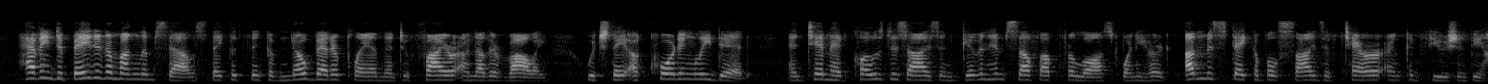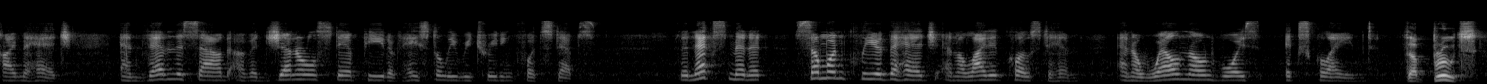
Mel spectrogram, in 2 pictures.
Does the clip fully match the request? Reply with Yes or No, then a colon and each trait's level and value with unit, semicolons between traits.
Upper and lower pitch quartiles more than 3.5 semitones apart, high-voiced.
Yes: average, 4.1 semitones; high, 205 Hz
